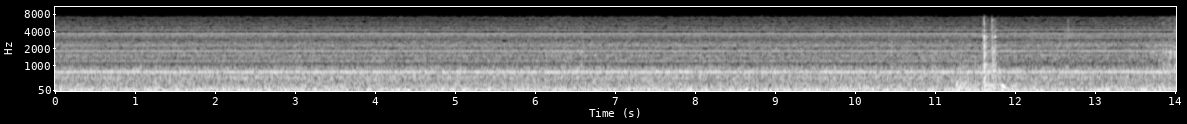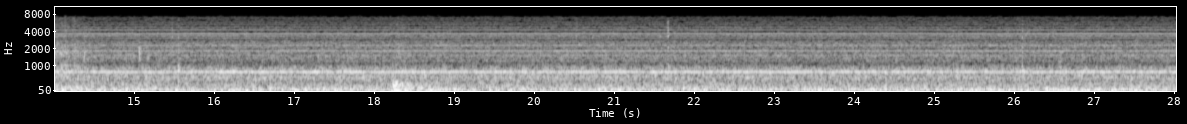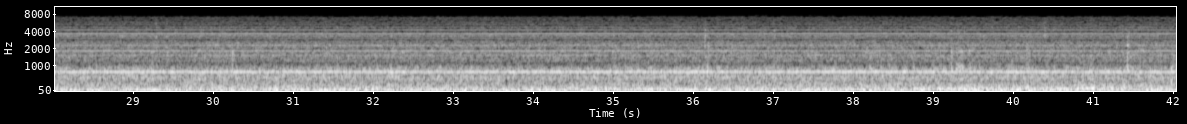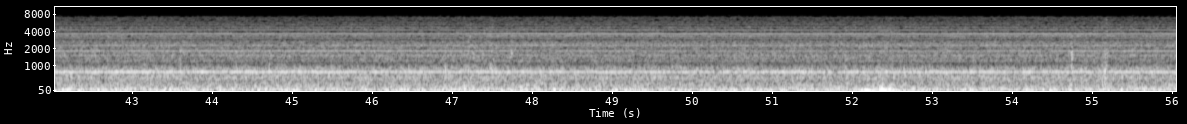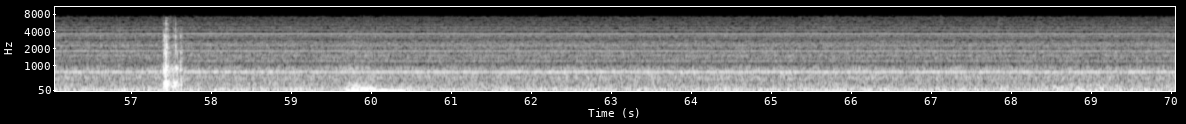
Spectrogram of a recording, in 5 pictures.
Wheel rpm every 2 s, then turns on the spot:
0, 0, 0, 0, 0, 0, 0, 0, 0, 0, 0, 0, 0, 0, 0, 0, 0, 0, 0, 0, 0, 0, 0, 0, 0, 0, 0, 0, 0, 0, 0, 0, 0, 0, 0.
none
